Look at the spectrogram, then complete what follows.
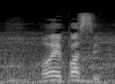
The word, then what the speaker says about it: lepa si: Lepa si.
